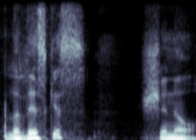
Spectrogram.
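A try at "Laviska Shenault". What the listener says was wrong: Laviscus? There he goes with that S again at the end. Laviscus. Lavisca.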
